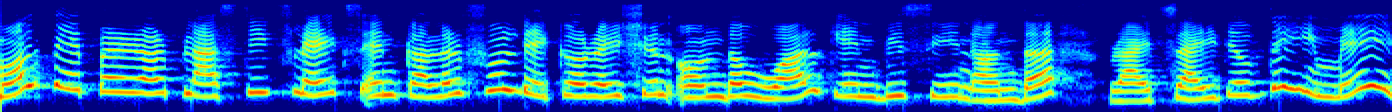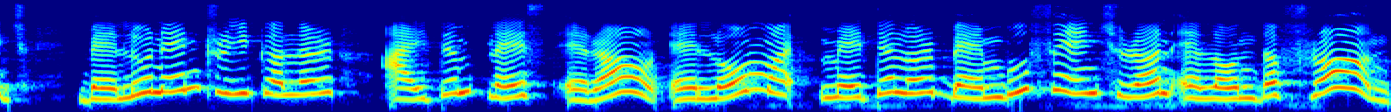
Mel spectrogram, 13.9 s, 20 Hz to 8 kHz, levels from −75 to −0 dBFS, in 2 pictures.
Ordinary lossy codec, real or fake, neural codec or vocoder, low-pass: none; real; none; 7.2 kHz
